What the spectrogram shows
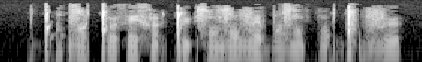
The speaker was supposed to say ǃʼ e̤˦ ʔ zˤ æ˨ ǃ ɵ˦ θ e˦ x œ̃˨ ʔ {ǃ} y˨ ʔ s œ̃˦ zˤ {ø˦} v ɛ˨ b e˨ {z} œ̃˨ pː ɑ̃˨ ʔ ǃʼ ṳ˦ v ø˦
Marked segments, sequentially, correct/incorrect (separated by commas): correct, correct, incorrect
